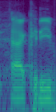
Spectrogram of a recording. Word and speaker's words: Acadie: And especially that season, I was lucky enough to go to the Memorial Cup game where they played Athlete Bathurst. Is that how you say it? – Acadie Bathurst.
